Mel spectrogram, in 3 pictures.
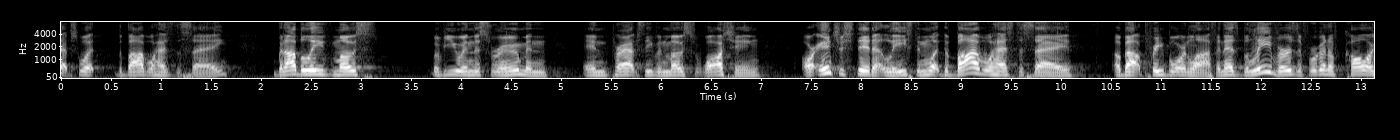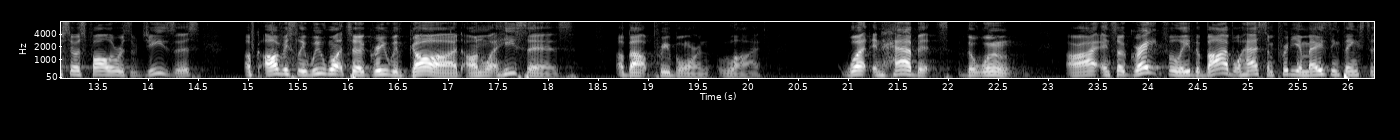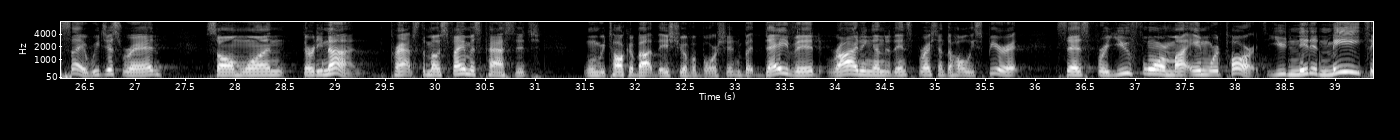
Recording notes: Sermon preached to Hillside Baptist Church in Eastman, GA on 1/21/24. Sermon preached to Hillside Baptist Church in Eastman, GA on 1/21/24.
